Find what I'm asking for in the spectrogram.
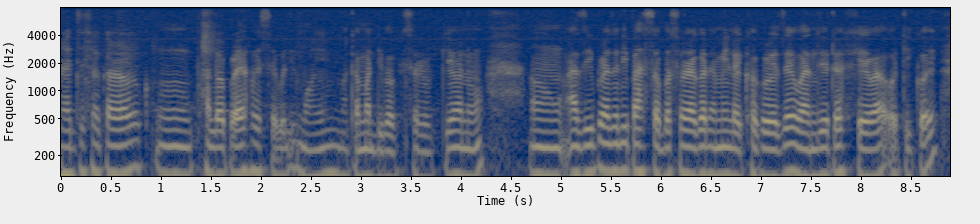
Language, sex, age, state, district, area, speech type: Assamese, male, 30-45, Assam, Majuli, urban, spontaneous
